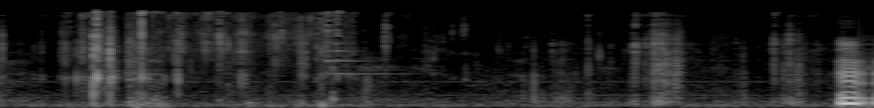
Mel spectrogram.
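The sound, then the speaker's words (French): Someone bites into and chews buttery food while tasting it, making faint crackly crunches in a few uneven bursts, followed by a short louder sound at the end. “Alors, je goûte. Goûtez. Allez, je goûte.”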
